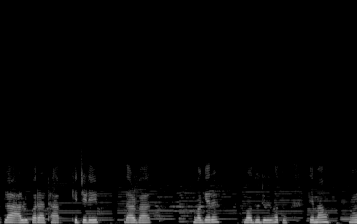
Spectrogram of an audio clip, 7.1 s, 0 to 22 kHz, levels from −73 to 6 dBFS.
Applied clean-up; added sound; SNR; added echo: classical method Wiener filter.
